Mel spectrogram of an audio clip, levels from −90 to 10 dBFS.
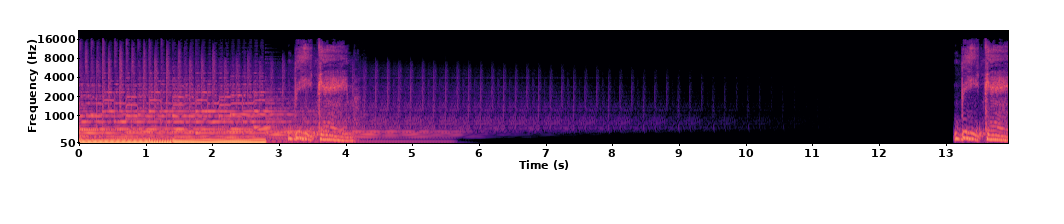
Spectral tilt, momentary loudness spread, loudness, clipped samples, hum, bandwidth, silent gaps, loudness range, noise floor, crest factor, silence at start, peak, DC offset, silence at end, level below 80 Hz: -6 dB/octave; 22 LU; -15 LUFS; under 0.1%; none; 14.5 kHz; 11.96-13.00 s; 19 LU; under -90 dBFS; 14 dB; 0 s; -2 dBFS; under 0.1%; 0 s; -18 dBFS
